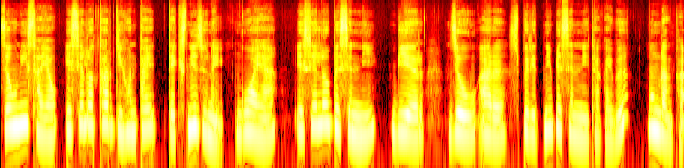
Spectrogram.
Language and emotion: Bodo, neutral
